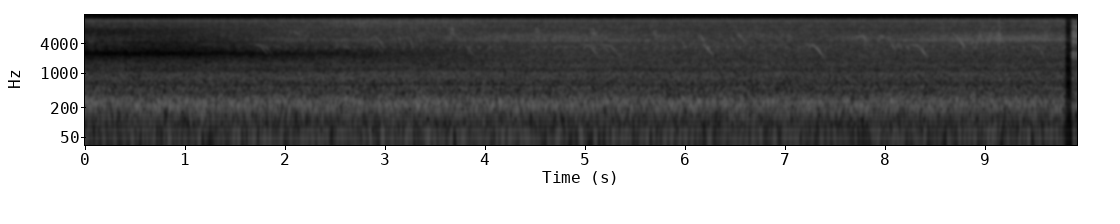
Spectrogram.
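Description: Birds calling with many short, falling chirps over a steady low rumble.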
